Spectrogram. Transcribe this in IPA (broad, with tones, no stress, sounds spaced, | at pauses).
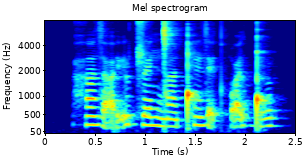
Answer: h ã˥ z a̰˩˧ ɾ ḛ˥ l ʈ͡ʂ ɛ˧ ŋ͡ǀ ã˩ ǃʰ ẽ˧˥ z ɛ̰˩ t qʷ ɛ̰˧˥ l ɡ͡ǃ ɵ˧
